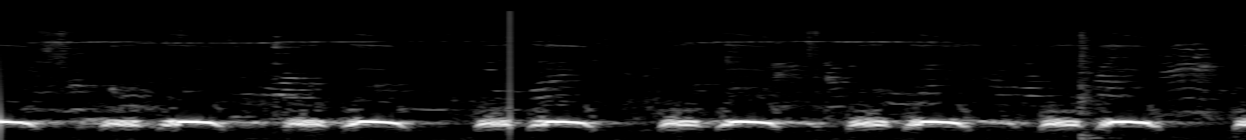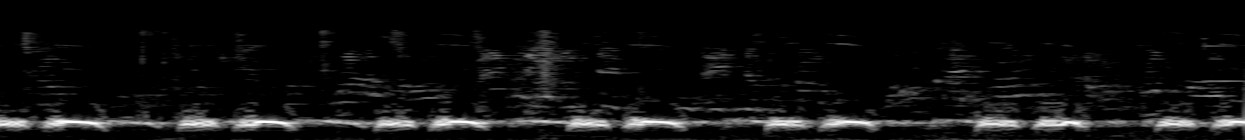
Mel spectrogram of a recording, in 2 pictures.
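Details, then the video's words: Dove indoors giving a long, regular series of low, soft coo notes, each rising and falling slightly, roughly one per second, with brief pauses between bouts and a faint tap. "Big Sound Dove"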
